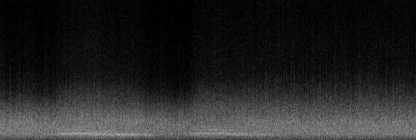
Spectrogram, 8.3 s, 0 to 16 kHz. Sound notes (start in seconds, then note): 0.9 cheers and applause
